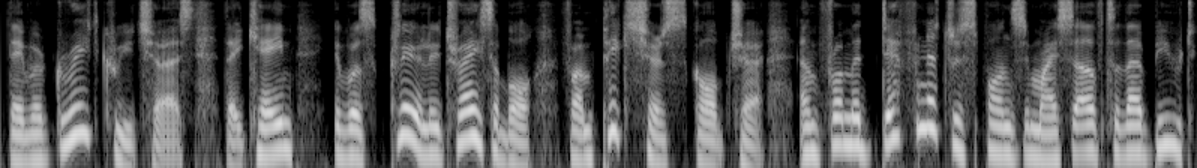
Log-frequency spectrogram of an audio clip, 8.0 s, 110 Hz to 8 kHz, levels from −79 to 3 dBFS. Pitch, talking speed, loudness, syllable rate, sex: 160 Hz, 165 wpm, -18 LUFS, 5.8 syllables/s, male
